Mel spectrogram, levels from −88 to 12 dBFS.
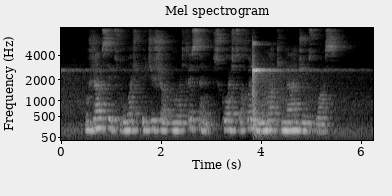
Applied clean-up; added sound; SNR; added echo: none; Piano; 6 dB; reverberation time 0.7 s.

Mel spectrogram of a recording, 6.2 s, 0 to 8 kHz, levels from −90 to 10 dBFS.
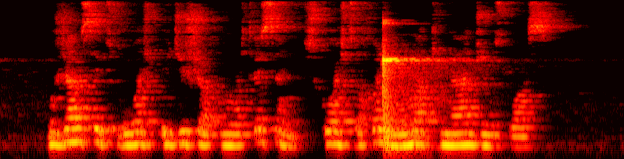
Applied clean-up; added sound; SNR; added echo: classical method WPE with log-MMSE.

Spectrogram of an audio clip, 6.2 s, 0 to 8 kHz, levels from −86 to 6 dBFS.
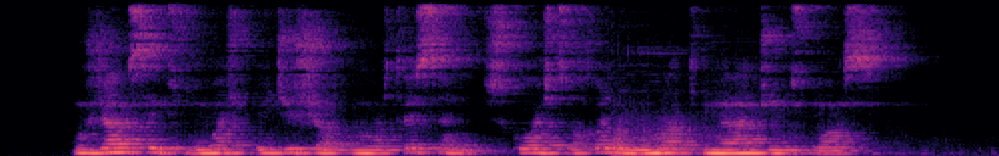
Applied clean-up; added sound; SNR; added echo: neural separator model SepFormer DNS4.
